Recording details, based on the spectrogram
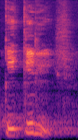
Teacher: دونوں قاف حروف مستعلیہ میں سے پر پڑھیں گے اور یہاں پر اللہ کے لام سے پہلے قاف کے نیچے زیر ہے تو اللہ کے لام کو باریک پڑھیں گے اور کھڑا زبر ہے، 1 الف کے برابر کھینچیں گے۔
